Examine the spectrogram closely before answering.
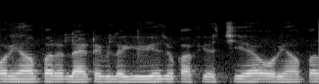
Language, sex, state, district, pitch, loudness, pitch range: Hindi, male, Haryana, Jhajjar, 125 Hz, -15 LUFS, 125-130 Hz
